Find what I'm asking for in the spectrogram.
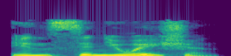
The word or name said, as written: insinuation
